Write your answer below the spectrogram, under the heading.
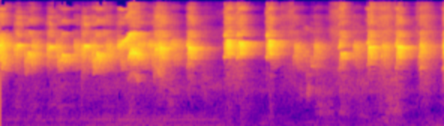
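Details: Horsfield's bush lark, a lively singer performing a full song with mimicked phrases: loud high buzzy and rasping notes run in a rapid chain of varied phrases, each rising and falling in volume.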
